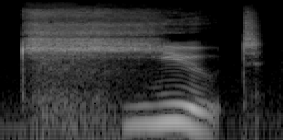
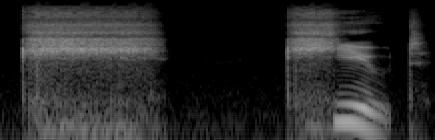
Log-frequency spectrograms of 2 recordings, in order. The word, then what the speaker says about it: cute: don't notice it but if you slow down cute cute it's got that H sound in between the the C and the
